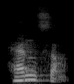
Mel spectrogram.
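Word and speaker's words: handsome: হ্যান্ডসাম, আমরা হ্যান্ডসাম বলি, আসলে ডি উচ্চারণ করা যাবে না, হ্যান্ডসাম, ডিটা সাইলেন্ট।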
